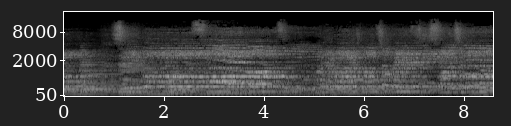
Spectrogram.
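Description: Mixed choir singing in sustained, shifting chords, with crisp 's' consonants flashing out together several times.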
